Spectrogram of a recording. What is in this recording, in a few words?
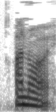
"Annoy", English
